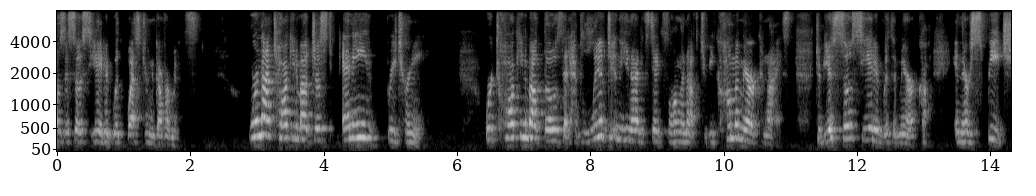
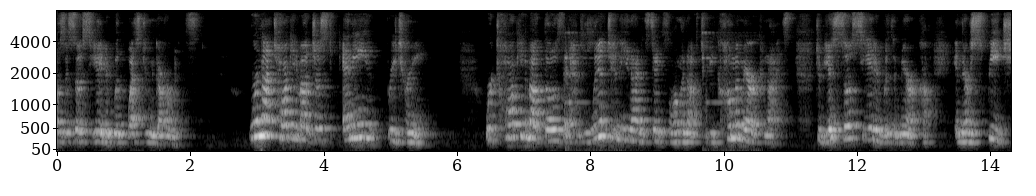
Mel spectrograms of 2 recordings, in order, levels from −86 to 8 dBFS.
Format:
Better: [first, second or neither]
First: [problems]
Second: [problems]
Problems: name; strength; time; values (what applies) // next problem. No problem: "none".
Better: first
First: none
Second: noise reduction (neural separator model SepFormer DNS4)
